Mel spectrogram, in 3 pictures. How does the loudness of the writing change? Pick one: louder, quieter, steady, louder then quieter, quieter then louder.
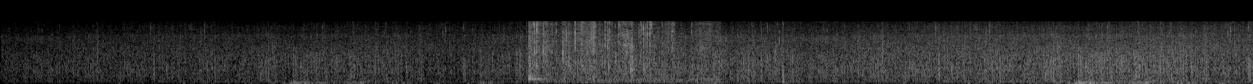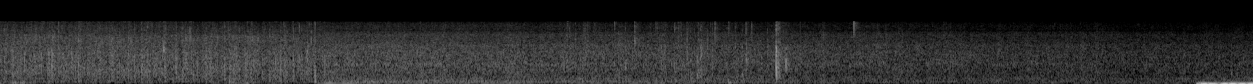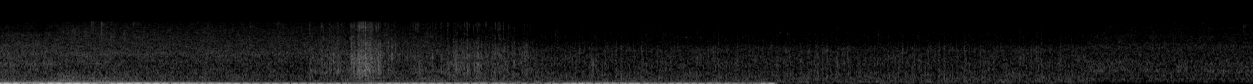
quieter.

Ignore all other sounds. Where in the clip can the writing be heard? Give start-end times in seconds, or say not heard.
24.5-32.8.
